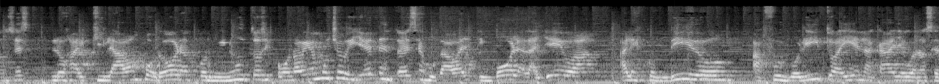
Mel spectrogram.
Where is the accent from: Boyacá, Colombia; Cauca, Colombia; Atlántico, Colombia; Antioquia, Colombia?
Atlántico, Colombia; Soledad; also born or lived in Barranquilla; nací en Soledad, en el municipio de Soledad, y luego me voy a vivir a Barranquilla para hacer los estudios universitarios. Es decir, la mitad de la vida que estuve en la costa caribe colombiana la hice en Soledad y en Barranquilla.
